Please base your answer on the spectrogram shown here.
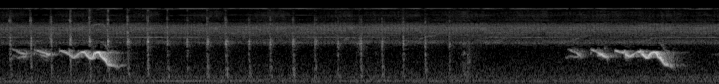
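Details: Nine-day-old green pigeon nestlings being hand-fed give two bursts of thin, wavering, squeaky calls, each about a second long, over soft repeated clicks and steady background hiss.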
